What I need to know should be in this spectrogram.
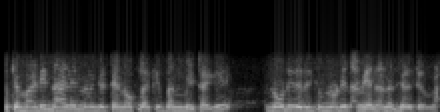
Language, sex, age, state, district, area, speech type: Kannada, female, 30-45, Karnataka, Gadag, rural, conversation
